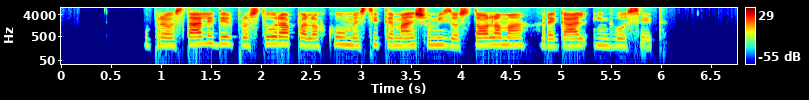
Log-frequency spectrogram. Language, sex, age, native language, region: Slovenian, female, 18-29, Slovenian, Central Slovenia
